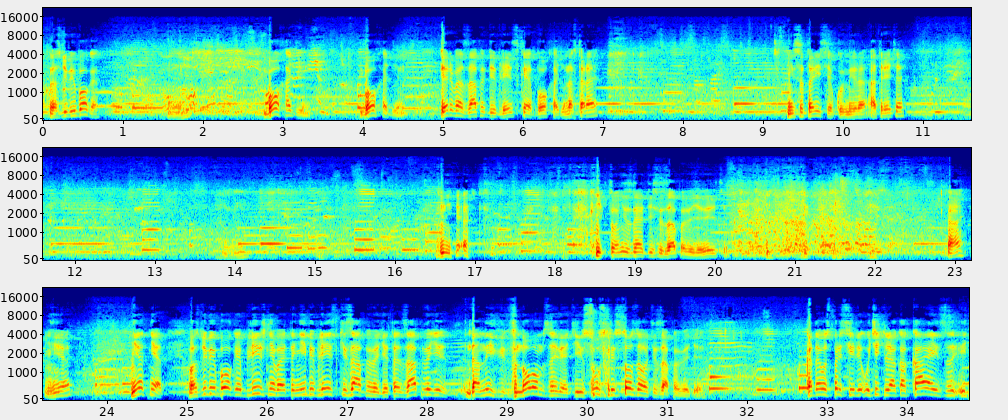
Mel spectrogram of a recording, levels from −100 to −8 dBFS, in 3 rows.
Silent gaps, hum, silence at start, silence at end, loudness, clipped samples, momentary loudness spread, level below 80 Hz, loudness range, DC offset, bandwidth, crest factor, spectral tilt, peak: none; none; 0 s; 0 s; -27 LUFS; under 0.1%; 11 LU; -70 dBFS; 5 LU; under 0.1%; 15.5 kHz; 24 dB; -3.5 dB/octave; -4 dBFS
